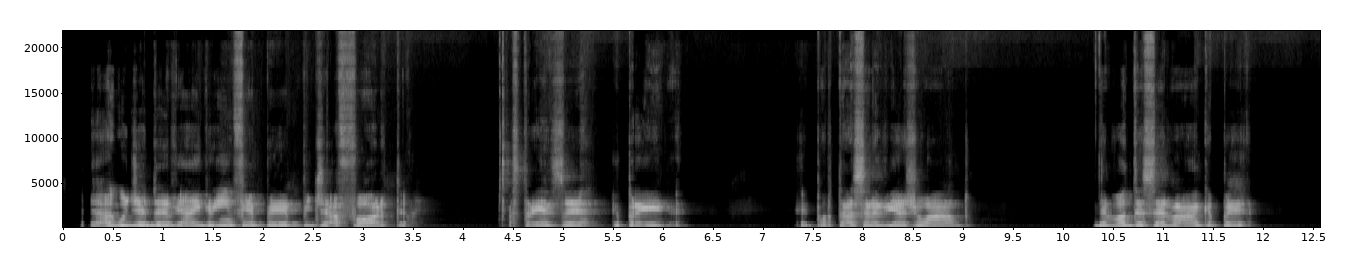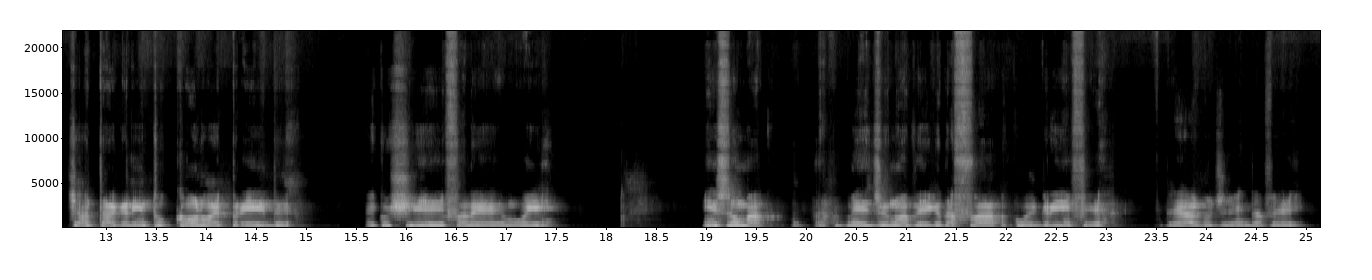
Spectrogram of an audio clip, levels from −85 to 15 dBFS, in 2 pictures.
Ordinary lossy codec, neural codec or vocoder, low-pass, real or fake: none; none; none; real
